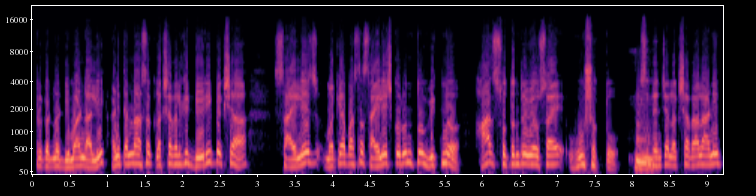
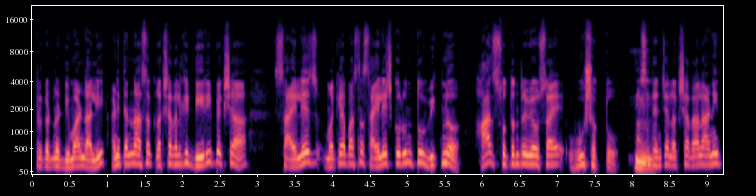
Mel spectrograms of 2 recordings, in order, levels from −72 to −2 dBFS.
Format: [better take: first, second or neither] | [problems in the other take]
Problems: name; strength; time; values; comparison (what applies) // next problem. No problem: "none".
second | distortion; slight; 13% of the sound clipped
